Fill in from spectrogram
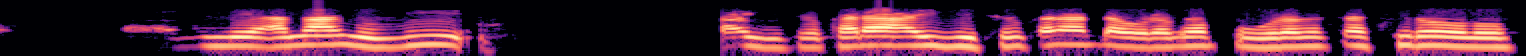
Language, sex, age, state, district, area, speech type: Manipuri, female, 60+, Manipur, Tengnoupal, rural, conversation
